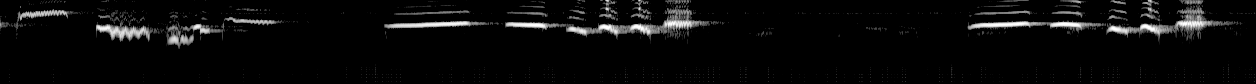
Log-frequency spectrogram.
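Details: A female white-rumped shama gives clear whistled phrases with quick rising and falling notes, a similar phrase returning about every three seconds; faint low hum beneath.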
